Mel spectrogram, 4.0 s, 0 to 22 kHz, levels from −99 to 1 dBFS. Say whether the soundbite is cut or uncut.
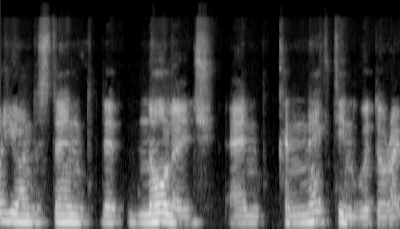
cut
